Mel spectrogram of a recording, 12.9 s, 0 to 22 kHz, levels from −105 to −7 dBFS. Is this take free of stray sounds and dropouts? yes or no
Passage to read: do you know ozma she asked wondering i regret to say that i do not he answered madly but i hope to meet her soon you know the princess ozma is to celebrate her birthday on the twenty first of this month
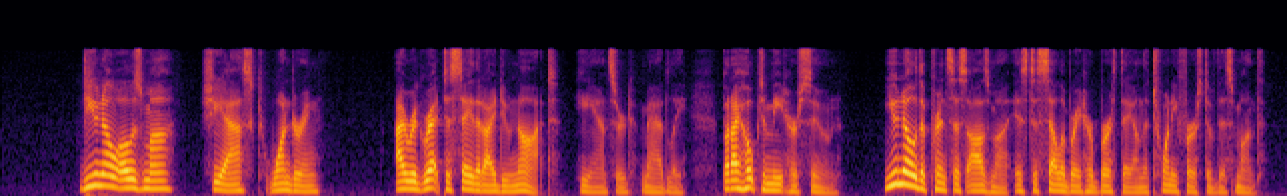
yes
